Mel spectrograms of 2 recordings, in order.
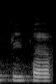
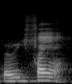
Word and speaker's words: prepare: Pờ chứ không phải phờ. Prepare. Prepare. Prepare. Prepare chứ không phải prefer.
